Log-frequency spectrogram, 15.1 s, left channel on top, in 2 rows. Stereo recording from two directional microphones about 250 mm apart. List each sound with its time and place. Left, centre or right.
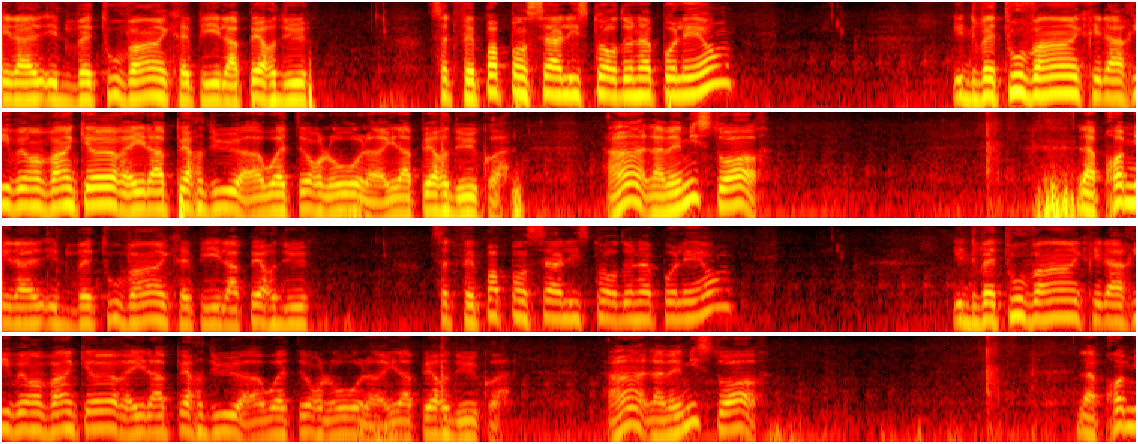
0.0 s speech: left
6.3 s speech: left
14.7 s speech: left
